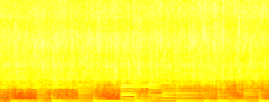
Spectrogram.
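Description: Chopped tomatoes land in a hot pan already holding whole red chillies, cumin seeds and grated ginger for a moong dal khichdi, setting off a steady, loud sizzle with a stirring rhythm running through it.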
